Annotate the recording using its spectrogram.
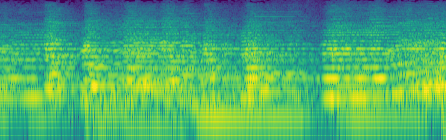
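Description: Accordions playing a traditional folk tune, with sustained chords over held bass notes that change about every second.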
